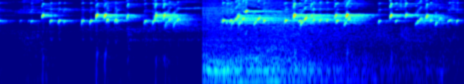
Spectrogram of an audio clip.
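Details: European goldfinch female calls played to prompt a male's song: quick high twittering notes, then continued chirping over a low rumbling background noise in the second half.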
